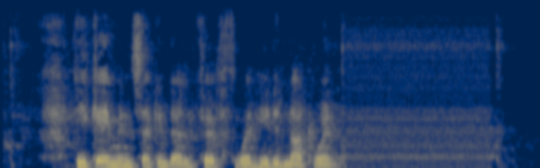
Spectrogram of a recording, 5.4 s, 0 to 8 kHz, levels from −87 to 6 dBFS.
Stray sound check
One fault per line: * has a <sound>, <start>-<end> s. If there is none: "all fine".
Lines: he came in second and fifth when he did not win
all fine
